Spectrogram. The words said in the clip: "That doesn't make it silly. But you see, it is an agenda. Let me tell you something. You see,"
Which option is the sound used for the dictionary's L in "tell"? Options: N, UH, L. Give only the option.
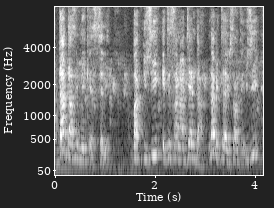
L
